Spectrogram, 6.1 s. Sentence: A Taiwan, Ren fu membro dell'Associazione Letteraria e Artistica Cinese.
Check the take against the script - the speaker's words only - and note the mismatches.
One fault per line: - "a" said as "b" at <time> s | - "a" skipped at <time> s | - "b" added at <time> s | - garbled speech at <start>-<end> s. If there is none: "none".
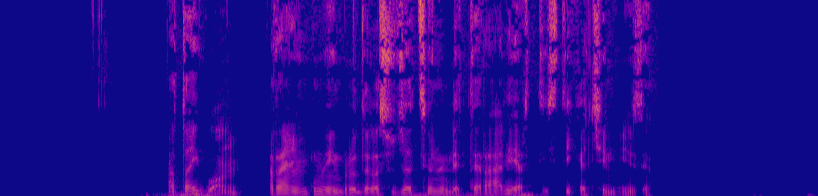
- "fu" skipped at 2.3 s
